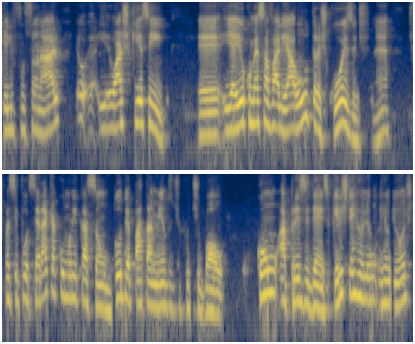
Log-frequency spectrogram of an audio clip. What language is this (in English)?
Portuguese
